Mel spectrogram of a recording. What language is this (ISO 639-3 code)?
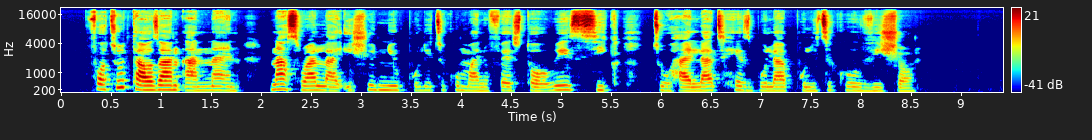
pcm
